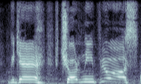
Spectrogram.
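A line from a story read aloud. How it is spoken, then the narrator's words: Shouting. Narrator (Russian): закричал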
